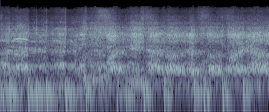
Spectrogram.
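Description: A large crowd of football fans chants slogans together in the stands, a dense, steady roar of many voices with rhythmic pulses, loud and continuous throughout.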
